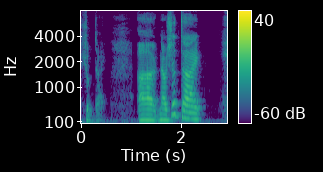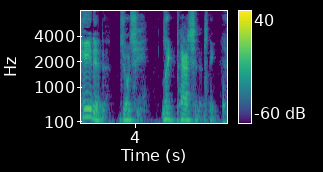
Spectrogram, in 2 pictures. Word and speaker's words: Chagatai: Chagati is how we usually pronounce it. Chagatai. But I believe it's pronounced Shugtai.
